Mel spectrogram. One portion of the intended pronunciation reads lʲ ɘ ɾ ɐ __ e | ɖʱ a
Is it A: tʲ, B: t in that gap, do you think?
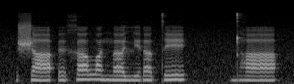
B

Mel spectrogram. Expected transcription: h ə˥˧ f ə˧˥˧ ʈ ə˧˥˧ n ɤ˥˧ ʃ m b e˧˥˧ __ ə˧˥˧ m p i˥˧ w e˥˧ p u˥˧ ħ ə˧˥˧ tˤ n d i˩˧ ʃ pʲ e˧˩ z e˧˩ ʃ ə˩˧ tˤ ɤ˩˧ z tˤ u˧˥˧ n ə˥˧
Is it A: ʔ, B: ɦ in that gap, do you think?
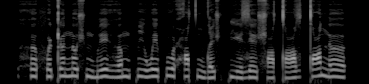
B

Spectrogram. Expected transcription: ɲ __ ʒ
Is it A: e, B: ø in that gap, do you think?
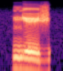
A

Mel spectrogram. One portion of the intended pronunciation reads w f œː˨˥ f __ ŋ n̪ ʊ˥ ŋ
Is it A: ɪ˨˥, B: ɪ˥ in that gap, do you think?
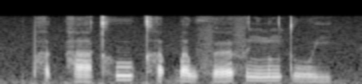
B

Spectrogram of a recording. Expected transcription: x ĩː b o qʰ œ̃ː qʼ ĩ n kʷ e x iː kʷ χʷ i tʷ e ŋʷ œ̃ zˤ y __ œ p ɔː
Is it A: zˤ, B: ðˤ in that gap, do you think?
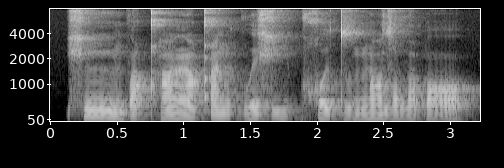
B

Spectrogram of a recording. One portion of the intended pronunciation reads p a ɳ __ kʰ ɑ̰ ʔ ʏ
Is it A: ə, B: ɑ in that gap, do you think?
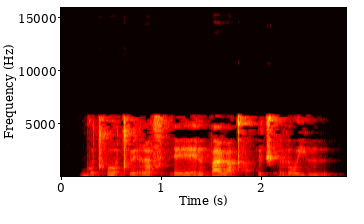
B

